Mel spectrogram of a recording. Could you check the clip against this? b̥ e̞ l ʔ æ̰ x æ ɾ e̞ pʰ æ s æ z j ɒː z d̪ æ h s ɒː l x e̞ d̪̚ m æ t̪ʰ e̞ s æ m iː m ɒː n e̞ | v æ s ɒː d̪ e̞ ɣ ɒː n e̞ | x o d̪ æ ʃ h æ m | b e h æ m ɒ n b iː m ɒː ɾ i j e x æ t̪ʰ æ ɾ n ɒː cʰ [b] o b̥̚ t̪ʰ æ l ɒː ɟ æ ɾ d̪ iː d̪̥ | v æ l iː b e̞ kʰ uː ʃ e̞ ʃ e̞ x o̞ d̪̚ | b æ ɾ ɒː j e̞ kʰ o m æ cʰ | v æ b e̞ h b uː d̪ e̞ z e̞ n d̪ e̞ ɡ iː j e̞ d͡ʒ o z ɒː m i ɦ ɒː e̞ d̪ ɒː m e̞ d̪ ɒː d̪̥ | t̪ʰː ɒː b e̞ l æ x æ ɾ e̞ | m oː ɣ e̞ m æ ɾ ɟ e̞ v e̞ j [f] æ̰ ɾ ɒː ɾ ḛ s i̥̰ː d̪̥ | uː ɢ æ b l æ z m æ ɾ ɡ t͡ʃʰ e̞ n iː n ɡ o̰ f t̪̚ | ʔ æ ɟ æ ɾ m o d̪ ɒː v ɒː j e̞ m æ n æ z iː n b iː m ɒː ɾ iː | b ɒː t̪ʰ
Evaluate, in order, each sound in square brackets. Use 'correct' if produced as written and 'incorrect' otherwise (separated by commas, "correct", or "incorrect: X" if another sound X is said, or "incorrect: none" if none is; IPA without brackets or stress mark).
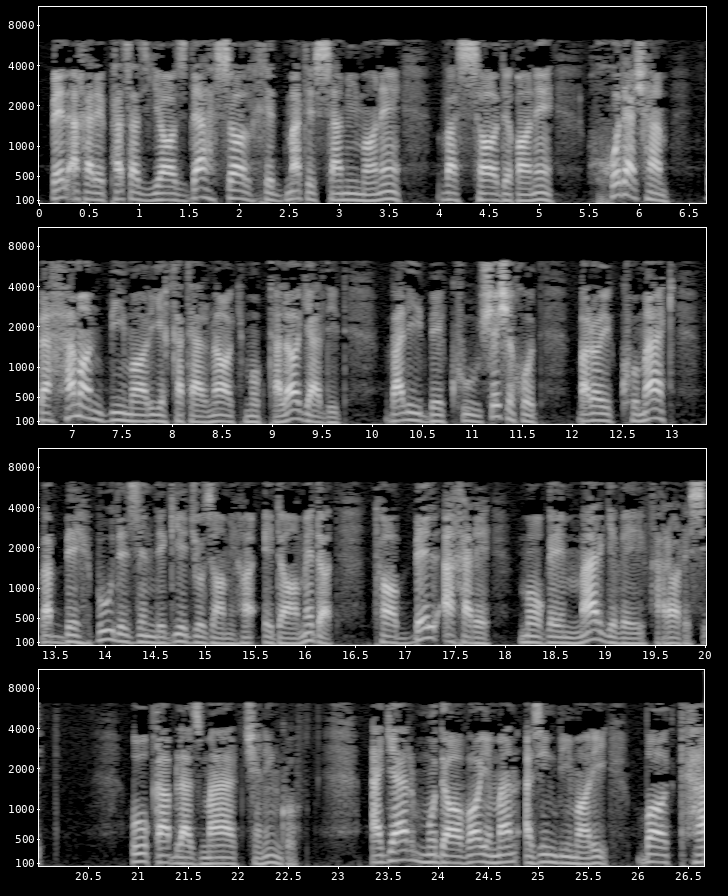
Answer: incorrect: m, correct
